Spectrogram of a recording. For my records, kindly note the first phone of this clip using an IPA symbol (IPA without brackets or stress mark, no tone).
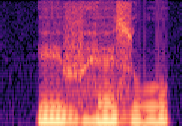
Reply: e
